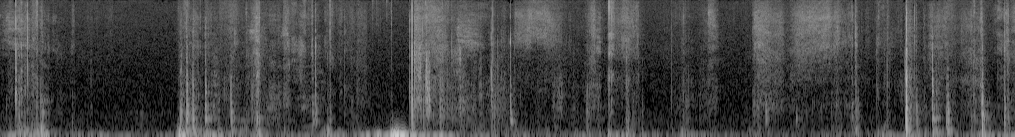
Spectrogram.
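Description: Hands handling a boxed music album: a paper photo book and inserts rustle and slide against the cardboard box as they are packed back in, with light knocks as pieces are set down, the firmest about three seconds in.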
